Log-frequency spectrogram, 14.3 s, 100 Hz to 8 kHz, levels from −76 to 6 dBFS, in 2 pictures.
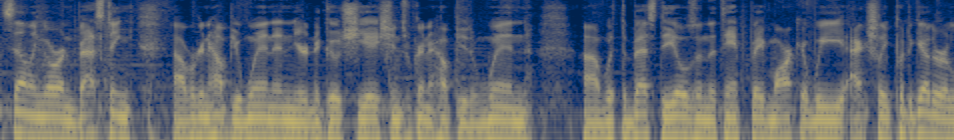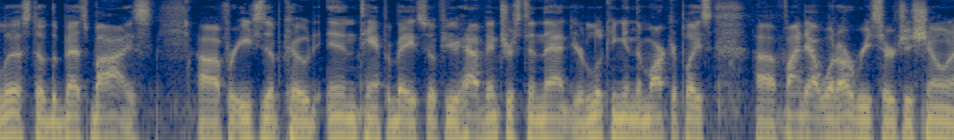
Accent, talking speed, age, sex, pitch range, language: American, 285 wpm, 30-49, male, 95-115 Hz, English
